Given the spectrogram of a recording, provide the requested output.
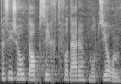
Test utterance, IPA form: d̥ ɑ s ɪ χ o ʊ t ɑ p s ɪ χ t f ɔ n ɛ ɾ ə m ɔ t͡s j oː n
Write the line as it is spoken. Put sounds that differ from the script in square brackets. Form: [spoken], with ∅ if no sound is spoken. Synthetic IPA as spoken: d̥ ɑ s ɪ [ʃ] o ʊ t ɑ p s ɪ χ t f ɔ [d] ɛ ɾ ə m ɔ t͡s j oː n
